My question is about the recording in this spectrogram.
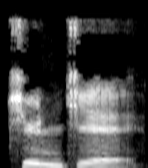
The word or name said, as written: Chunjie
